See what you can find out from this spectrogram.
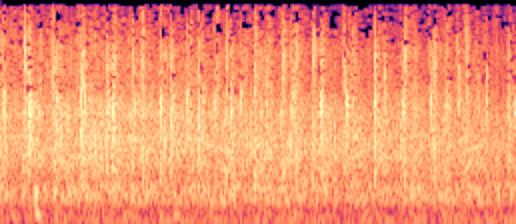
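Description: A crowd claps steadily throughout, a dense, sustained patter of many hands at moderate loudness with no voices standing out.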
